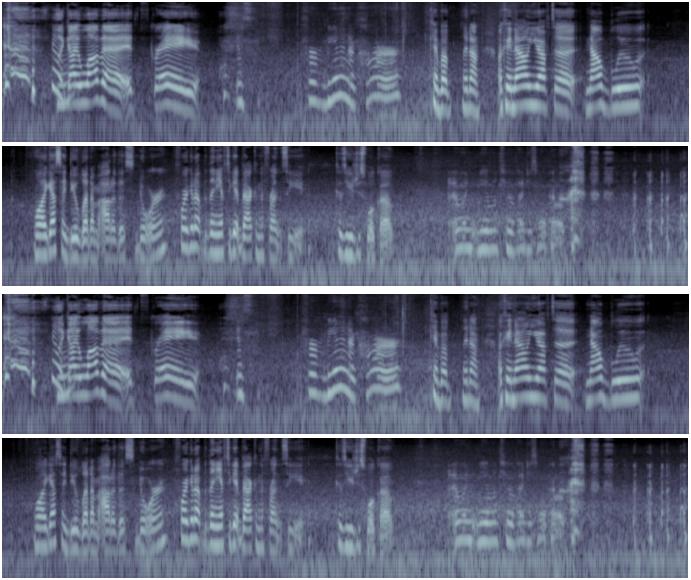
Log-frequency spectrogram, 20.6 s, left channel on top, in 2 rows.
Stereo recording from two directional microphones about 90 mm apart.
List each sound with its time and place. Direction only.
0.0 s speech: 15° left (ahead or behind)
4.6 s speech: centre (ahead or behind)
6.4 s speech: 20° left (ahead or behind)
9.1 s speech: 10° left (ahead or behind)
10.8 s speech: 15° left (ahead or behind)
